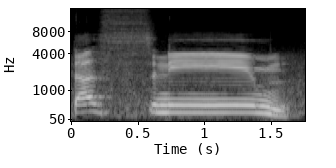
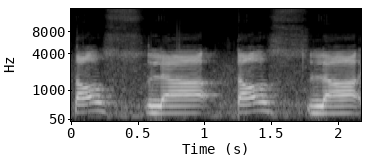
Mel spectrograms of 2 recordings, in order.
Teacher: سین کے اندر سب سے زیادہ سیٹی ہے اور صاد کے اندر سب سے کم سیٹی ہے۔ ان کو حروف صفیریہ اس لیے کہتے ہیں کہ یہ سیٹی والے حروف ہیں اور صفیر کا معنی آتا ہے سیٹی کے۔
